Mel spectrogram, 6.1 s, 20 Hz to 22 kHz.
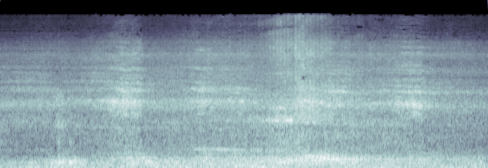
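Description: Ganz-Mavag ŽFBH 411 series electric multiple unit passing close by on its rails. The running noise grows louder to a peak a little past the middle, then fades as the train goes by.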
